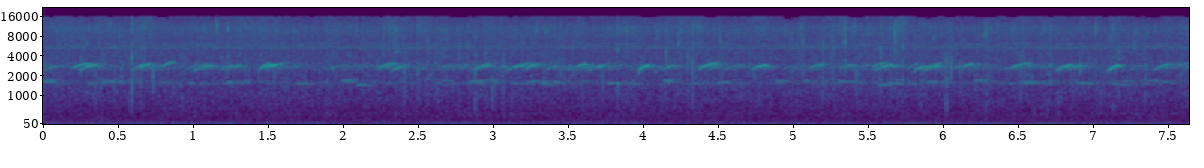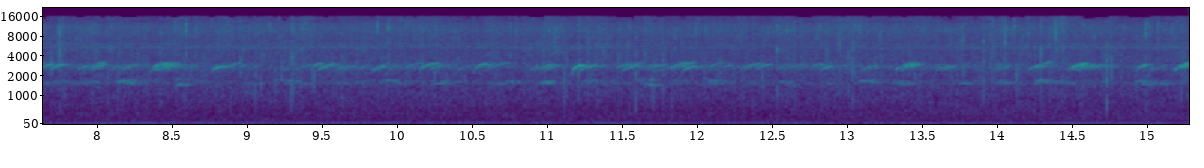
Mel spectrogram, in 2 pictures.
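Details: Several coqui frogs calling together in rain on the Big Island, Hawaii: bright, rising two-note chirps overlap in a continuous rhythmic chorus, set against constant rainfall and occasional louder drops.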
